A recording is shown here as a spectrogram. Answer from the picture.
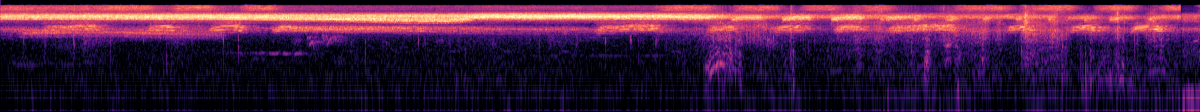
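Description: Insects chirping in woodland: a steady high drone with rhythmic pulsed chirps about twice a second. A brief low rumble runs through the second half.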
